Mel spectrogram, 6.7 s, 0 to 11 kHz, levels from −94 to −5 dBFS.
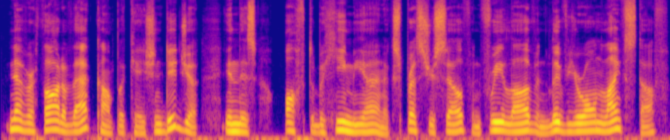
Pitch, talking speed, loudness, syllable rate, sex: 140 Hz, 215 wpm, -18 LUFS, 5.4 syllables/s, male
